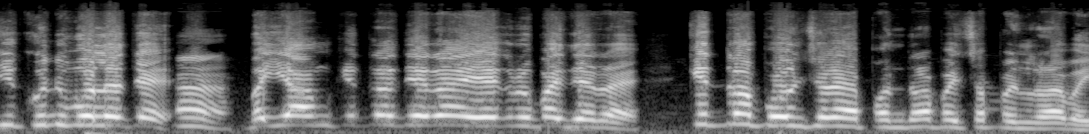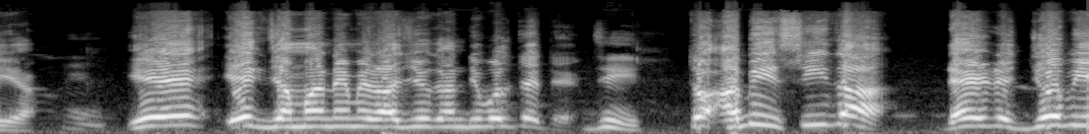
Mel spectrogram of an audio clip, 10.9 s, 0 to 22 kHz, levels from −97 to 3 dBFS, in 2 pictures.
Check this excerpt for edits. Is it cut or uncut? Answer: uncut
